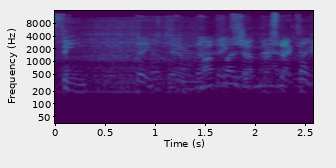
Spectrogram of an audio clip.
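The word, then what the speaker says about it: Phayme: P H A Y M E. Pronounced Fame.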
